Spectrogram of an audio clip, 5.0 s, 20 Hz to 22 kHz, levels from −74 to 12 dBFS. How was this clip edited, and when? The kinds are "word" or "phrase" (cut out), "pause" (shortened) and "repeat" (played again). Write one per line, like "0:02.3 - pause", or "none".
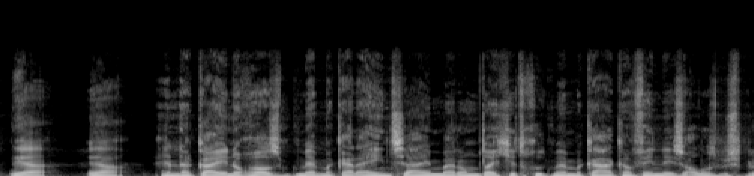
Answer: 0:00.9 - pause
0:01.9 - phrase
